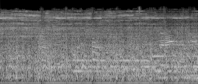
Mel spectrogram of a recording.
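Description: A young woman speaks cheerfully through a microphone over loudspeakers.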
